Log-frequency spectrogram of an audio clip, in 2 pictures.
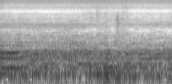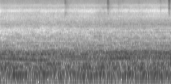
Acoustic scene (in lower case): car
